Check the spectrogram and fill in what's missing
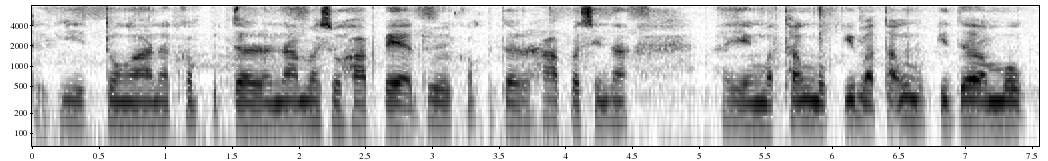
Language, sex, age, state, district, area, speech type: Manipuri, female, 45-60, Manipur, Imphal East, rural, spontaneous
